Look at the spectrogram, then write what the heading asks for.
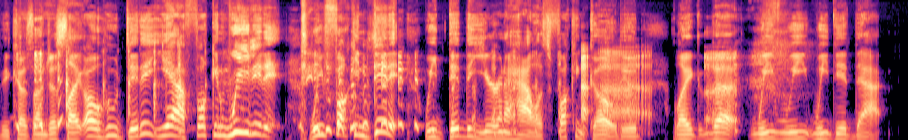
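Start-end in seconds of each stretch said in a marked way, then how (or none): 0.8-6.4 loud, cocky, boastful macho barking, swooping. Celebrating being good at being apart: mock macho barking. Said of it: "puffing my chest out and barking a lot".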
